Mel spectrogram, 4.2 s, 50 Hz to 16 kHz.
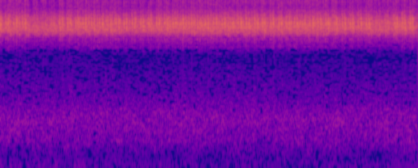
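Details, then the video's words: Crickets, males stridulating by rubbing wing edges together, give an unbroken, very high-pitched shrill trill that holds steady in pitch and loudness throughout, with a faint soft hiss beneath and no other sounds. "Most relaxing cricket sound for 8 hours"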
